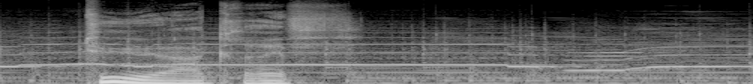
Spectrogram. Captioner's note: german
